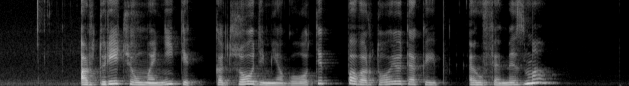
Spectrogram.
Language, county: Lithuanian, Klaipėda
